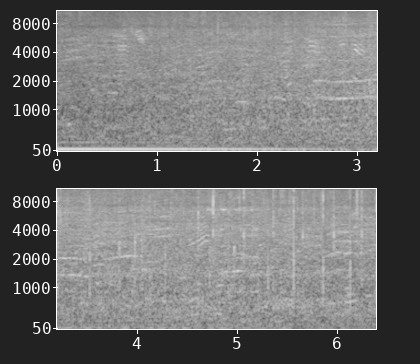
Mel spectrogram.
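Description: A deep, steady bass tone from the stage PA loudspeakers, the last note of the performance's music, fading out over the first two to three seconds. Audience chatter carries on underneath and after it.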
